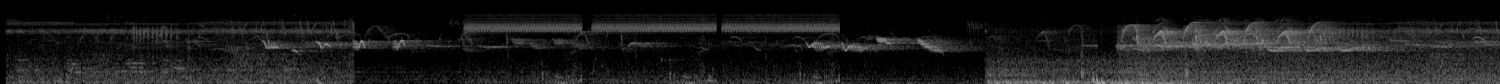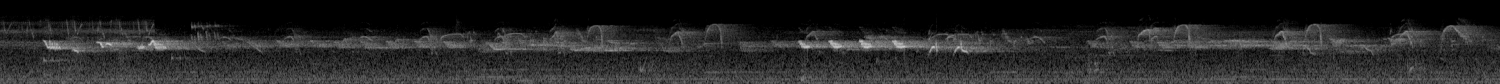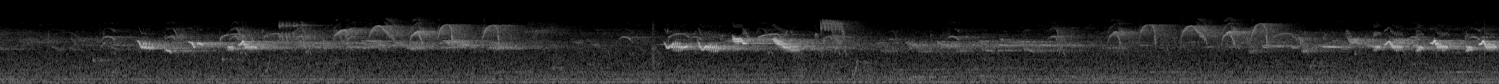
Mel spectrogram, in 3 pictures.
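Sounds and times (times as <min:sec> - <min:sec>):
birds singing and chirping: 0:00.1 - 0:44.9
steady high hiss: 0:04.7 - 0:08.4.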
